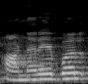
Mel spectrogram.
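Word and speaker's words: honorable: ऑनरेबल, ओ का sound आ रहा है।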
